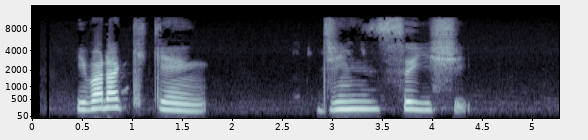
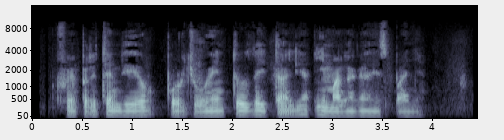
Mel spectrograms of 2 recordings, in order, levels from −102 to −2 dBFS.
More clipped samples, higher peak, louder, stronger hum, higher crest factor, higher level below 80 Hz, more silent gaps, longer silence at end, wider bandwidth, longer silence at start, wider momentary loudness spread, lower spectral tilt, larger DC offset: neither; first, -2 dBFS vs -12 dBFS; first, -22 LUFS vs -35 LUFS; neither; about the same, 24 dB vs 24 dB; second, -76 dBFS vs -58 dBFS; neither; first, 0.95 s vs 0.15 s; first, 11.5 kHz vs 10 kHz; first, 0.45 s vs 0.25 s; first, 18 LU vs 7 LU; second, -4 dB/octave vs -6 dB/octave; neither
